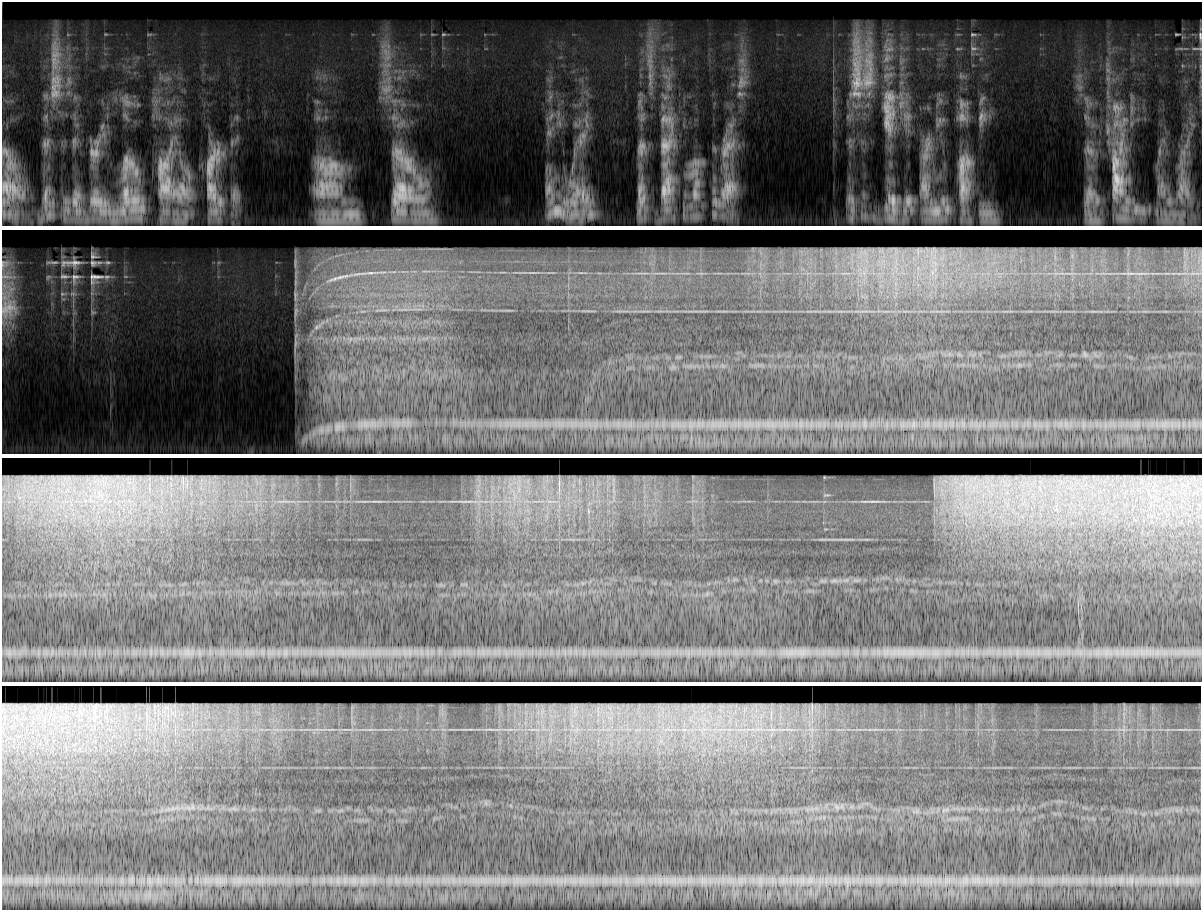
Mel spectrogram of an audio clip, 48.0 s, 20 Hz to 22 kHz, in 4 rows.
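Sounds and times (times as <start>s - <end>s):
vacuum switch: 14.9s - 39.5s
vacuum cleaner motor whine: 14.9s - 47.9s
vacuum air rush: 15.0s - 47.9s.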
